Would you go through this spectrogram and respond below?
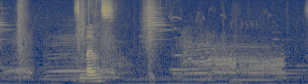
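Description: Cows in the video game RuneScape moo in a few drawn-out, tonal calls over game sound effects, with a brief metallic clang and a short spoken remark mixed in.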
